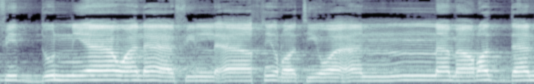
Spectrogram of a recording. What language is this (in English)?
Arabic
